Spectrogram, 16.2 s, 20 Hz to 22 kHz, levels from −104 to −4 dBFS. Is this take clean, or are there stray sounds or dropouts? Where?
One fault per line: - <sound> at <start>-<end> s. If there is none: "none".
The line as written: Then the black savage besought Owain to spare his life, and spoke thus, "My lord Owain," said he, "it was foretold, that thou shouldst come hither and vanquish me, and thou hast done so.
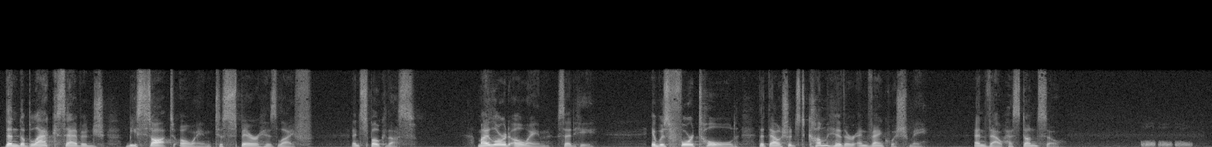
- laugh at 15.2-15.9 s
